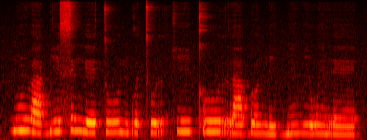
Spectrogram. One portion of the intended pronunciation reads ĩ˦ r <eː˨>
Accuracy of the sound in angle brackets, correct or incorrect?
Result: incorrect: eː˦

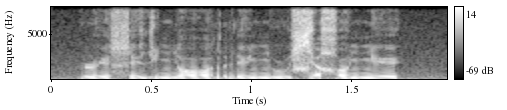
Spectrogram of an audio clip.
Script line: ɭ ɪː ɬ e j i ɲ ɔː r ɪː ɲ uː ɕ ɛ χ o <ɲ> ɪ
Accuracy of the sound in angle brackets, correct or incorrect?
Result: correct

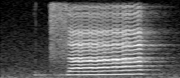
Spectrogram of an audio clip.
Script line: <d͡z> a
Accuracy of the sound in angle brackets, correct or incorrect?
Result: correct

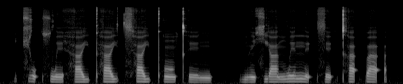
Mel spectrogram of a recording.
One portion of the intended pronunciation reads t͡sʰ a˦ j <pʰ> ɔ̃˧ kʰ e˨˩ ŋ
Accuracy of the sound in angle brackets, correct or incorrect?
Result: correct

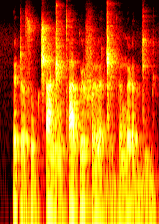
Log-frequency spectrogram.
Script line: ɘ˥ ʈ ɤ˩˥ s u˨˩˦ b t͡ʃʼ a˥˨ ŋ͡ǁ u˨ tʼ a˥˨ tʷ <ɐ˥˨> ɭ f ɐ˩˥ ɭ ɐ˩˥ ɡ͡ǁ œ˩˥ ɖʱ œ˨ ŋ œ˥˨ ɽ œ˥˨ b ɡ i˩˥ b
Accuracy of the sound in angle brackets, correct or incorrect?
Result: incorrect: ɐ˥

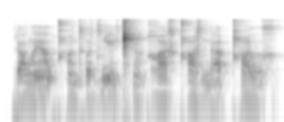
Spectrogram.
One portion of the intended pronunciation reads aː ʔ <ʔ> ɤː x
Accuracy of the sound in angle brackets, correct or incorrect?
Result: incorrect: qʰ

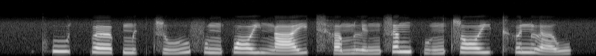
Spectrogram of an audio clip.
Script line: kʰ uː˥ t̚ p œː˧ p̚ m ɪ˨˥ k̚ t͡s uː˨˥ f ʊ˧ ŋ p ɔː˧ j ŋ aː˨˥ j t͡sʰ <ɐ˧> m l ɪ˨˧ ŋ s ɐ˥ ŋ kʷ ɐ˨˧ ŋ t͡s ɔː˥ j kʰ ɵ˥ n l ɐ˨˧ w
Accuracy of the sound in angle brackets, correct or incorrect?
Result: incorrect: ɐ˨˧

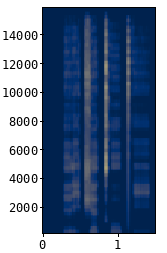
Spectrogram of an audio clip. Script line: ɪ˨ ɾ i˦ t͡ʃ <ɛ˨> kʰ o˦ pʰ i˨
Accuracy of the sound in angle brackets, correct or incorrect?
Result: correct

